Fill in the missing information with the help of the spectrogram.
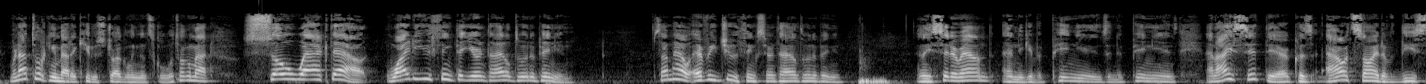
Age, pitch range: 30-49, 145-205 Hz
